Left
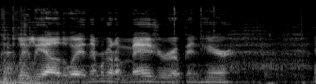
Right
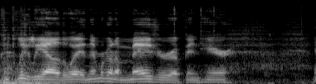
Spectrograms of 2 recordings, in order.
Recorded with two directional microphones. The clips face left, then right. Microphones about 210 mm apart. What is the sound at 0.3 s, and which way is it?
Speech, 50° right (ahead or behind).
